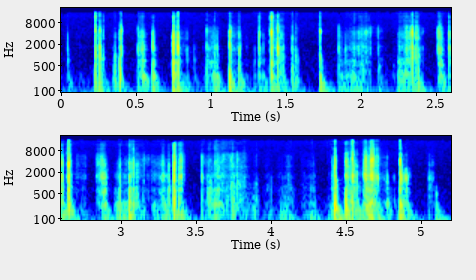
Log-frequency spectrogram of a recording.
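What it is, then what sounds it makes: Silicone ear being scratched. A thin wooden or bamboo earpick scratches and rubs inside a small solid silicone model ear mounted as the left ear of a binaural microphone. The result is a close, dry series of short crackling scratches and soft rubbing strokes, each with a bright, crisp edge over a dull low thump.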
